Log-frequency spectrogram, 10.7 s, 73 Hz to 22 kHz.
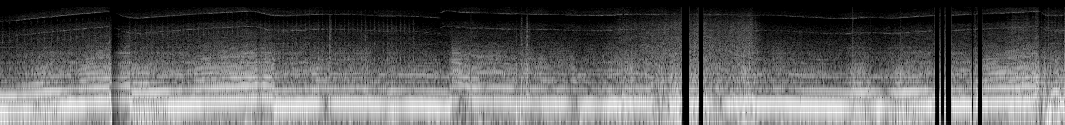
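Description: A race car accelerating at the Nürburgring in the Real Racing 3 video game, its engine holding a sustained high drone with small pitch shifts at gear changes, plus a few sharp glitches.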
